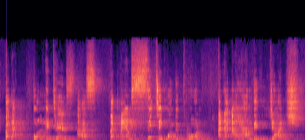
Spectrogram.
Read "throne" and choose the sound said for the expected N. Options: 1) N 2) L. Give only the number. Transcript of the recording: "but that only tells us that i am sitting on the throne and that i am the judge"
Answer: 1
